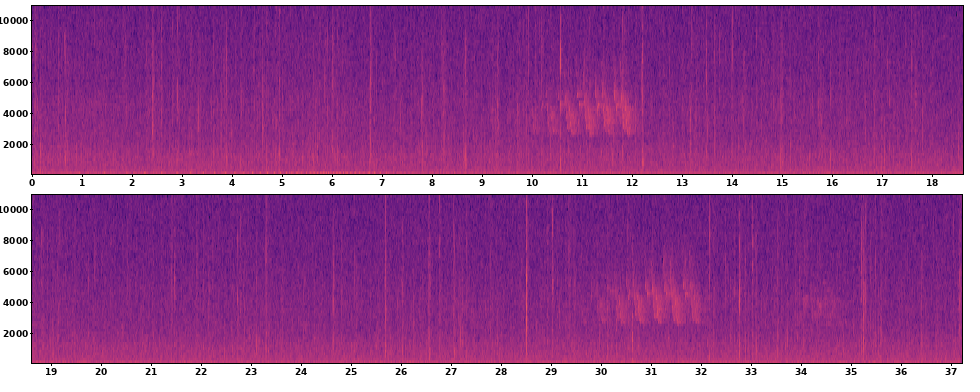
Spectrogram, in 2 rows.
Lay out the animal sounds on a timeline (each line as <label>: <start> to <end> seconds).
Ovenbird (Seiurus aurocapilla): 9.7 to 12.1 seconds
Ovenbird (Seiurus aurocapilla): 29.5 to 32.3 seconds
Mourning Warbler (Geothlypis philadelphia): 33.8 to 34.8 seconds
